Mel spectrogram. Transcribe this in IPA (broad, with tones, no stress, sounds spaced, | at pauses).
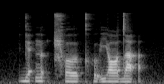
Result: ɡ ɛ˦ ʔ n ʊ˦ ʔ t͡ɕʰ o˨ ʊ̯ kʰ ṵ˦˨ j ɔ˦ d ä˦ ʔ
